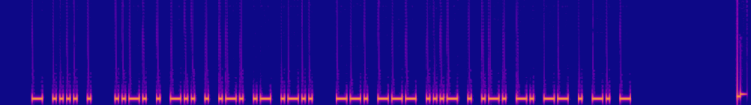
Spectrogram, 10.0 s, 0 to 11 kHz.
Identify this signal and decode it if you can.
Morse code, heard as a keyed tone, about 26 wpm, 700 Hz. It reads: THE FEDERAL GOVERNMENT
